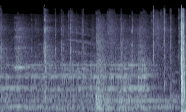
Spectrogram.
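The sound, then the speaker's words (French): A sharp mechanical click, like an administration's answering machine switching over to the next case, snaps out near the end over a steady electronic hum, after a fainter tick earlier and soft background noise. “Quand il passe à une affaire suivante, il claque.”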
